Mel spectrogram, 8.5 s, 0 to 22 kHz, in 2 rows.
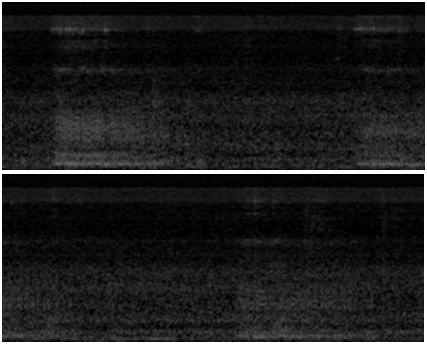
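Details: Sleeping male "papa" cat snoring: three low, rumbling snores in eight seconds, one with each breath, about 20 breaths a minute.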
